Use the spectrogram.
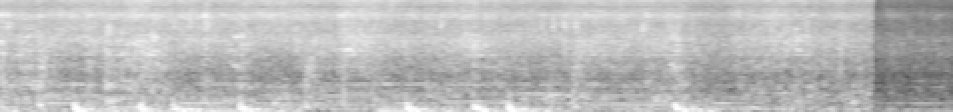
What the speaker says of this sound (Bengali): তো পেঁয়াজটাকে ভালো করে ভেজে নেব।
